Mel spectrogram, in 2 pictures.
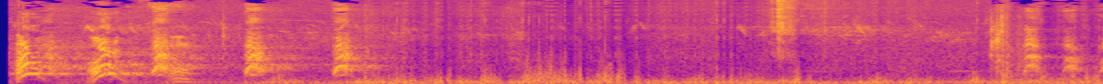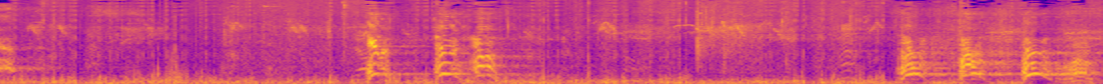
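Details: A Basset Hound playing with a frog he found gives deep, drawn-out barks in short bursts over a steady low rumble.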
